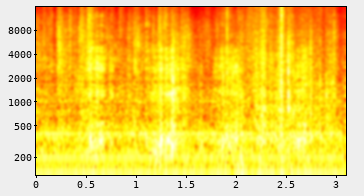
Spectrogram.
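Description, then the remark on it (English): A bag of Ruffles Double Crunch honey mustard potato chips is opened, crinkling and crackling in a series of irregular, bright rustling bursts, with a sharper pop near the end, over a steady low hum. “Opening up the bag, they do smell pretty damn good.”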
